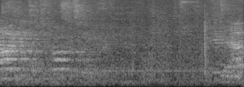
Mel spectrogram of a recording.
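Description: Speech: several people talking at once in a large hall, a murmur of voices with no one addressing the room.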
